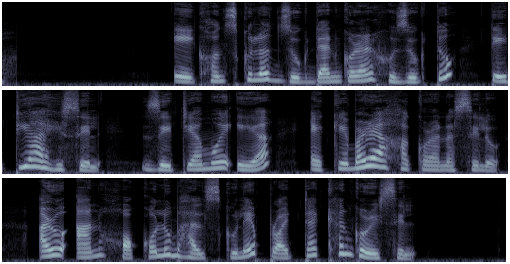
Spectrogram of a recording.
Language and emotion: Assamese, surprised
